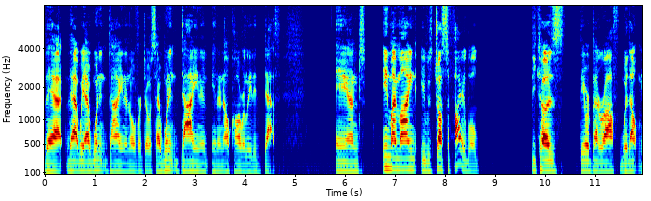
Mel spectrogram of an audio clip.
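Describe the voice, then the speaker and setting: Speaking at a moderate pace with long, frequent pauses, a man with an American accent uses a medium pitch and ordinary pitch variation over a quiet background. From Upper Peninsula of Michigan. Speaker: podcast host in addiction recovery. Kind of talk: personal testimony monologue.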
